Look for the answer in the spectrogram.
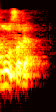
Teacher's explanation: حركة ما قبلها ماذا؟ هي الضمة، فأبدلت واوا لأن الواو هي المجانسة للضمة فصارت موصدة، ولم يدغم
